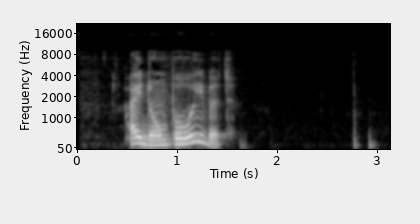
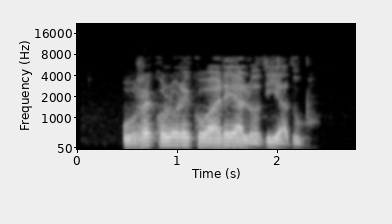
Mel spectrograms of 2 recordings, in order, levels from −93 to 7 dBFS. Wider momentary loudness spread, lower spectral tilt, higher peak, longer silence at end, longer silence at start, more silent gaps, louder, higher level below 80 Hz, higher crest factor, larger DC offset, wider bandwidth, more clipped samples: second, 8 LU vs 12 LU; first, -8.5 dB/octave vs -7 dB/octave; about the same, -2 dBFS vs 0 dBFS; first, 1.7 s vs 0.55 s; about the same, 0.55 s vs 0.45 s; neither; about the same, -14 LUFS vs -15 LUFS; about the same, -56 dBFS vs -58 dBFS; about the same, 16 dB vs 16 dB; neither; first, 8.6 kHz vs 7.6 kHz; neither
